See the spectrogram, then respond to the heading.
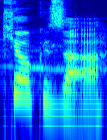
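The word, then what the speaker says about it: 玉座: all right uh if you shrink down the yo and make it small and you put an accent on the saw you get kyokusa which is the word for throne or a word for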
